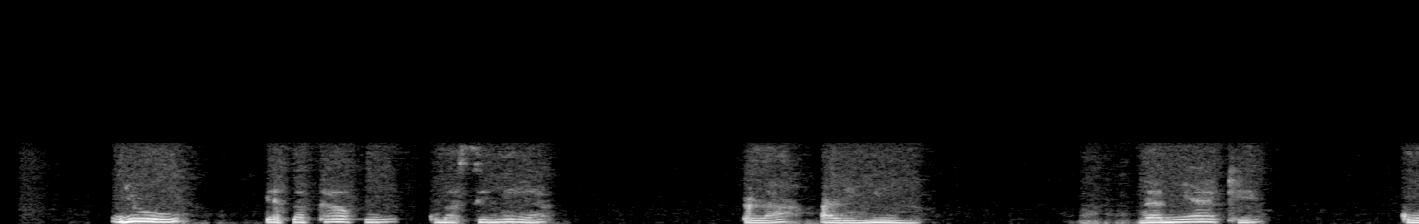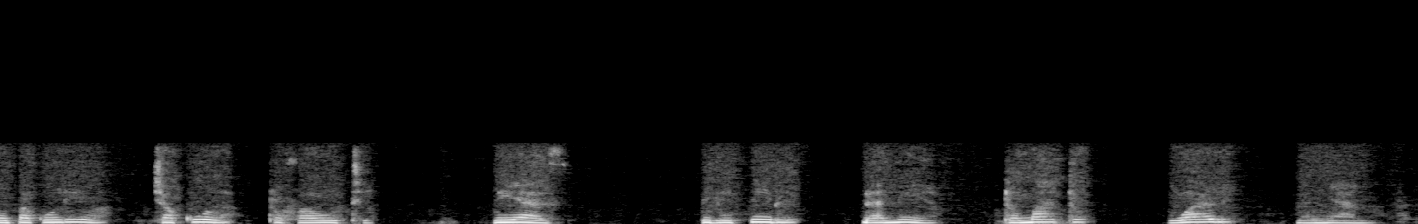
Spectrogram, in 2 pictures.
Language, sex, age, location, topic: Swahili, female, 36-49, Mombasa, agriculture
